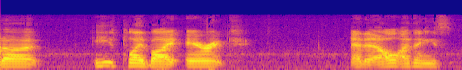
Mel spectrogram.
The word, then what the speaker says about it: Idle: his name but uh he's played by Eric edel I think he's how you do it how you pronounce it i dle e but he's been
